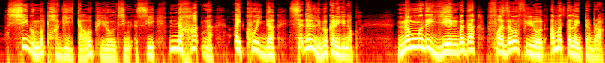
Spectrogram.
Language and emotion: Manipuri, angry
